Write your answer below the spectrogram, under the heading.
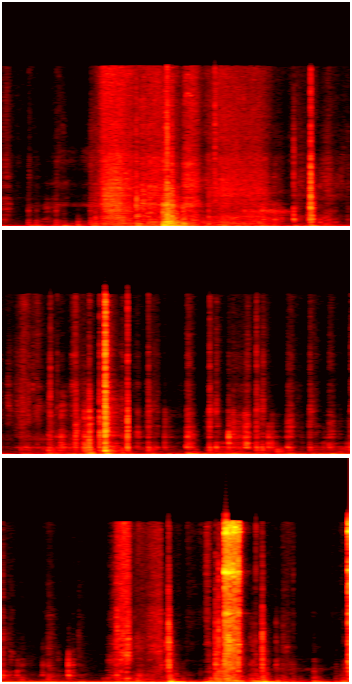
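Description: Small clicks, taps and rubbing of bolts, washers and hand tools as bolts are started by hand into a car's shifter base. A few louder knocks of metal come near the end.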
